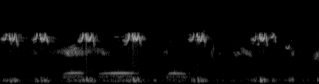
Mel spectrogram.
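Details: Four nearly equal-sized White stork chicks in a nest at Nové Mlýny, Czechia, with their father on 8 May 2024, give sharp, high chirping bursts about twice a second, mixed with lower drawn-out whining notes.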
